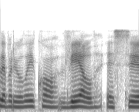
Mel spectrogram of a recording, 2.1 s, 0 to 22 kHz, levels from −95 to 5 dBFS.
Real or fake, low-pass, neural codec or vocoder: real; 7.2 kHz; none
